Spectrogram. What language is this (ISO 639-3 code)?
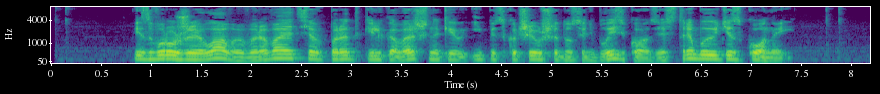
ukr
